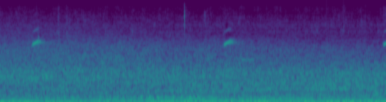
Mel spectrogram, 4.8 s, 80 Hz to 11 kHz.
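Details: On a breezy, windy night (3/14/26), a spring peeper gives single high, clear, upslurred peeps about every two seconds over steady wind, with traffic quiet.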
